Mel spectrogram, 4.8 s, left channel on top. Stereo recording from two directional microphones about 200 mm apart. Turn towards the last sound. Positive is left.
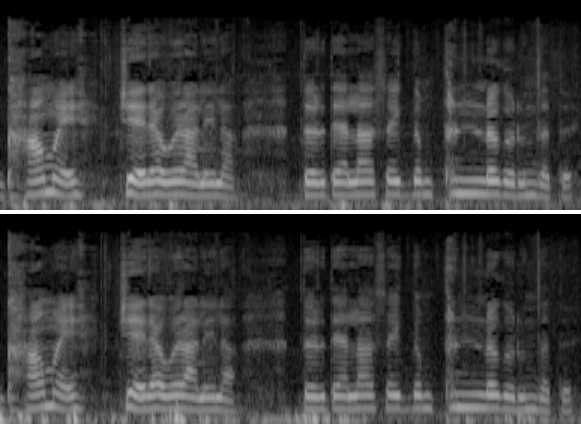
turn(degrees=-50)  # may be behind; listen again after turning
